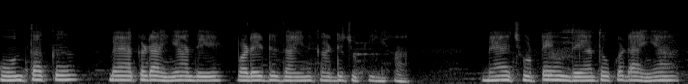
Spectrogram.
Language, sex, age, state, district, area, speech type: Punjabi, female, 45-60, Punjab, Kapurthala, urban, spontaneous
